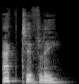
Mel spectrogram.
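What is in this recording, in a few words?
"actively", English, British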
